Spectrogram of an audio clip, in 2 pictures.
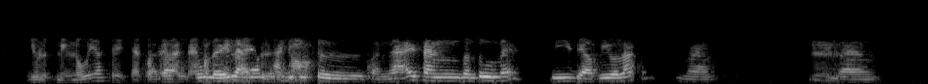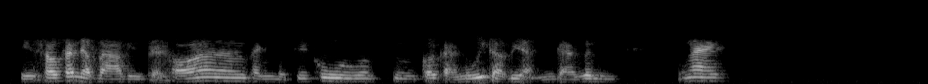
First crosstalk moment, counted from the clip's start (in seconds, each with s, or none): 1.4 s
